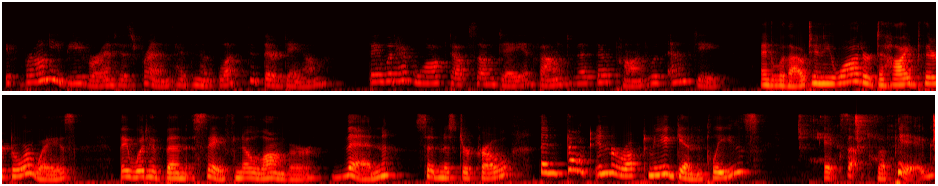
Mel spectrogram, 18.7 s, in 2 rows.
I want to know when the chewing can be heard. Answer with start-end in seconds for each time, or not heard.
16.1-18.6.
